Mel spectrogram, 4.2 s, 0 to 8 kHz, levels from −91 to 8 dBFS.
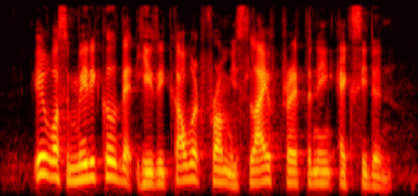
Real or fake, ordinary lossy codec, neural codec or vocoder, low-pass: real; none; none; 7.2 kHz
